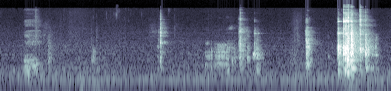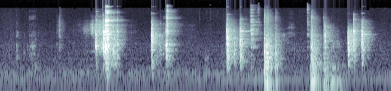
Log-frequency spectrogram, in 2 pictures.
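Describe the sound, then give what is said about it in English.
Dishes clink and clatter as they're grabbed, a run of sharp, bright knocks of plates and cutlery, irregularly spaced with short pauses between, over a low steady hum. “I'm going to grab some dishes.”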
